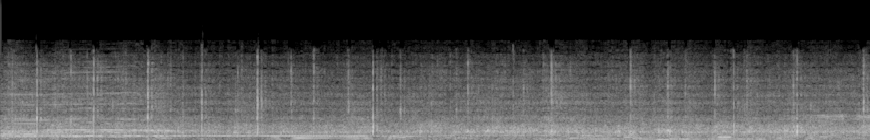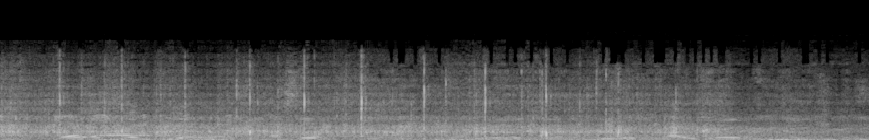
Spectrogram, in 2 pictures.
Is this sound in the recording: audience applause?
yes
